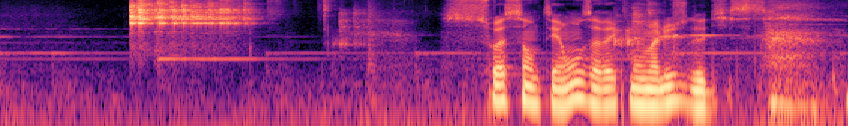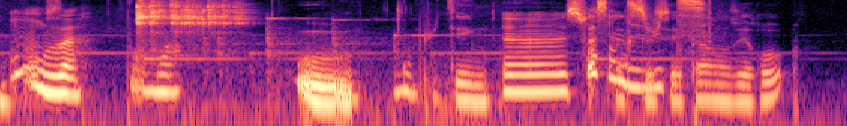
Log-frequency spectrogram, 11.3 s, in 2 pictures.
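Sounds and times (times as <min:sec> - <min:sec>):
dice being rolled: 0:00.9 - 0:02.5, 0:06.6 - 0:07.4
speech: 0:03.2 - 0:07.0, 0:07.6 - 0:11.1.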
